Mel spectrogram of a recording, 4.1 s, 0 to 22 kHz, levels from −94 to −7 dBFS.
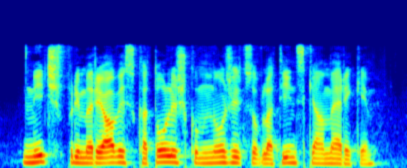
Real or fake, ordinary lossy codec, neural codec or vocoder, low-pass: fake; none; codec, 16 kHz, 4 kbps, X-Codec, WavLM features, trained on Multilingual LibriSpeech; 7.2 kHz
